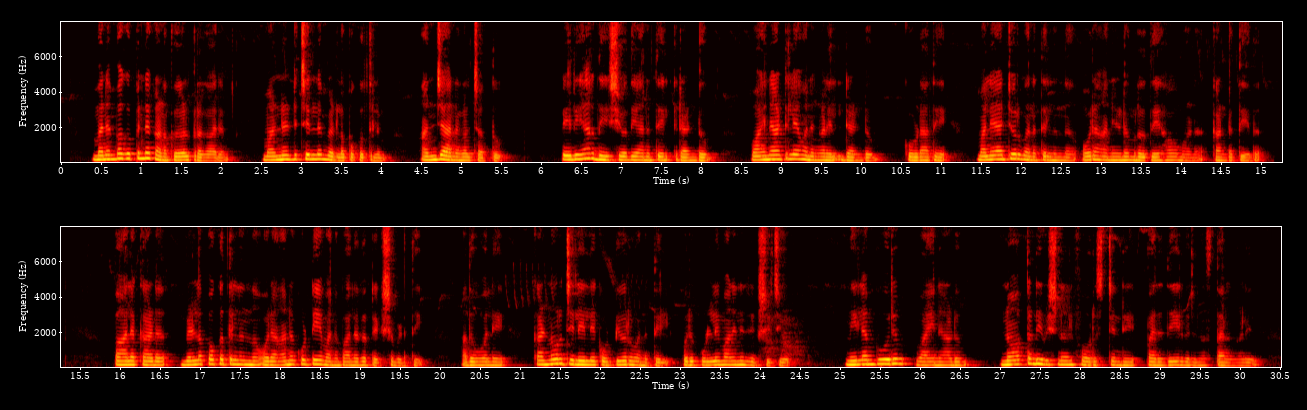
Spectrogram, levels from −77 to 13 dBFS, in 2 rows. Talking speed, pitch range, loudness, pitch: 85 wpm, 185-220 Hz, -22 LUFS, 195 Hz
